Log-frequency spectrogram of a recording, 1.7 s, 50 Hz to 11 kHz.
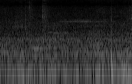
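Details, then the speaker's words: Lenovo G470 laptop motherboard, multimeter continuity test with the probe on ground: a thin, steady high beep at a capacitor shows a short to ground on the parallel 12 V/19 V supply lines. "मैंने जांच उपकरण को जमीन पर रख दिया है। आप देख सकते हैं कि मुझे यहां कैपेसिटर पर एक बीप की आवाज आ रही है।"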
